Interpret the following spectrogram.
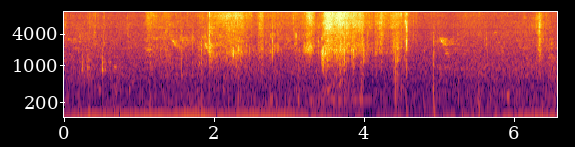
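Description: Rustling and scraping of a person clambering on a papaya tree trunk, with two louder rustles in the middle, over a steady low rumble.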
